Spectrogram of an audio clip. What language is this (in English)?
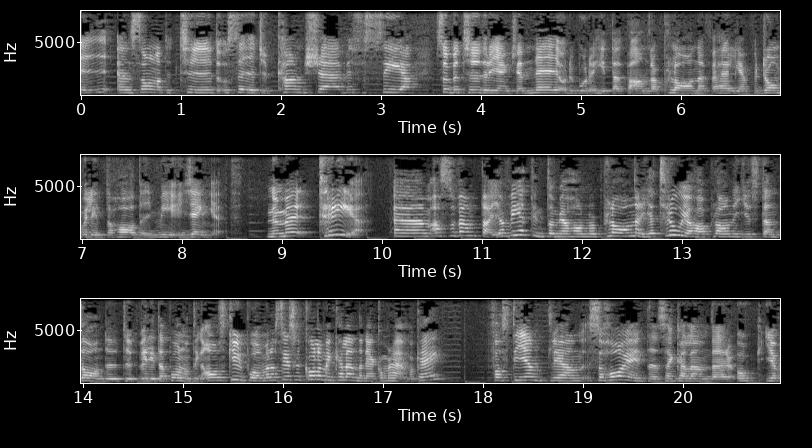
Swedish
